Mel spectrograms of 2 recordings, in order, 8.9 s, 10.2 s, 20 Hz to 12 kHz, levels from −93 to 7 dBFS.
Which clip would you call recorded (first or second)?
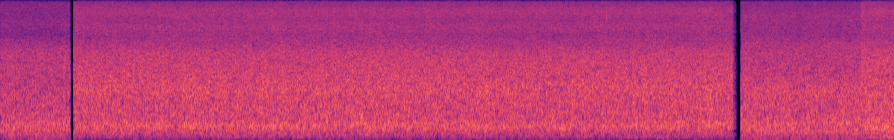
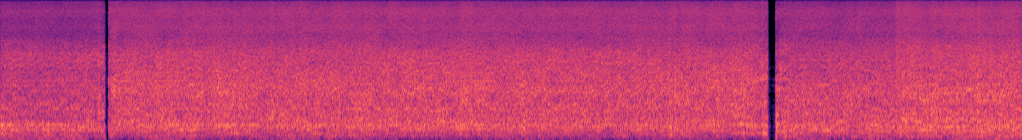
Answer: first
